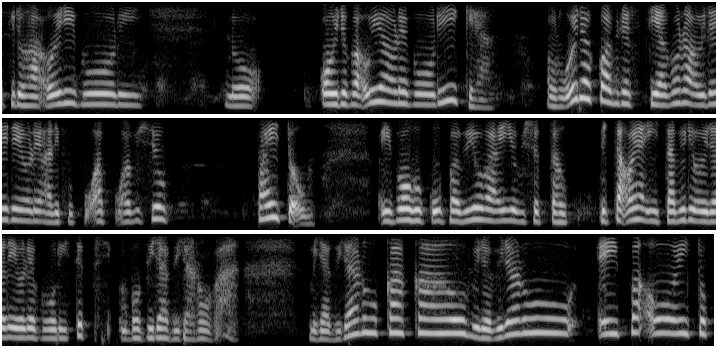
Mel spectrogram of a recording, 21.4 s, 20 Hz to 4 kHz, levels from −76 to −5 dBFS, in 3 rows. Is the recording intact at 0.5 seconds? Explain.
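Yes, the speech at 0.5 seconds is intact, with the mu-law G.711 telephone coding behaving as expected and nothing above 4 kHz coming through.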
